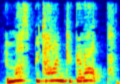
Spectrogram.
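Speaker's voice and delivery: high, quick dog voice; eager little dog in a children's story; storybook dog. Acted. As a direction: pitch it up and hurry it along. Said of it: "said dog".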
